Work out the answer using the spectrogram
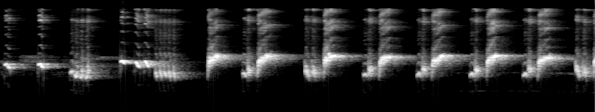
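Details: Sooty-headed bulbul giving rapid 'ropel' song full of varied phrases, used as a master recording to tutor caged birds: hurried bubbling whistles, then about ten bright rising-falling phrases repeated roughly twice a second.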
